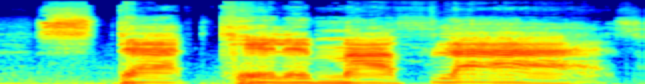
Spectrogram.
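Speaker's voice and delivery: very slow, gurgling, phlegm-filled rasp. Retelling what a woman in the psych ward said: imitating a phlegmy, gurgly voice. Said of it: "this woman with a phlegmy and gurgly voice".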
